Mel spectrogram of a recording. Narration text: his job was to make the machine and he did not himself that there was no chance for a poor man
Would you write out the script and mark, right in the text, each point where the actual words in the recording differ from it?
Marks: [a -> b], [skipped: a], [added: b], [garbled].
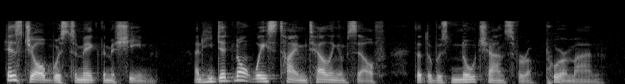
his job was to make the machine and he did not [added: waste time telling] himself that there was no chance for a poor man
